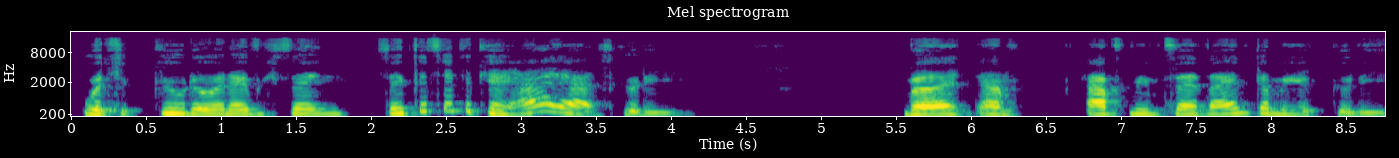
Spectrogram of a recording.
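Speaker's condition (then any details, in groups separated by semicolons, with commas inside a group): Cerebral palsy; wheelchair user, unable to walk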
